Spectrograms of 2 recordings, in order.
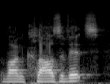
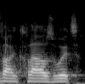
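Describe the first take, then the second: First: The name is said with a European pronunciation. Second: The name is said with an American pronunciation. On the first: The speaker calls it right. "I know it's von Clausewitz" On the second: The speaker calls it wrong. "I said von Clausewitz"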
